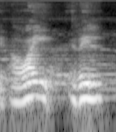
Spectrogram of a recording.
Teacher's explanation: रा के नीचे ज़ेर की हरकत है, तो रा को हम बारीक पढ़ेंगे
